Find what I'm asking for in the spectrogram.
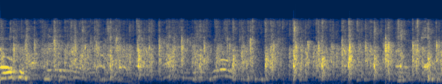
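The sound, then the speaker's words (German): Steady audience applause with dense, continuous clapping throughout and voices mixed in underneath. “Ich denke, wir dürfen den Applaus noch ein bisschen größer machen. Ja, das machen wir mal. Den Applaus.”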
